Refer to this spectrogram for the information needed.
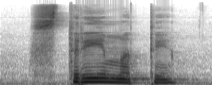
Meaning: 1. to restrain, to curb, to check, to hold in check, to keep in check, to hold back, to keep back 2. to contain, to hold in, to repress, to suppress, to keep down (:emotions, laughter, sigh etc.)
- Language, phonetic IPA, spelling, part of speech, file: Ukrainian, [ˈstrɪmɐte], стримати, verb, Uk-стримати.ogg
